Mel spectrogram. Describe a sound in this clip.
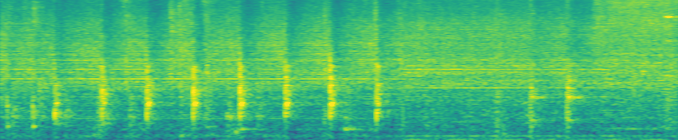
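A sewing machine needle thumps through thick leather in a steady rhythm.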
